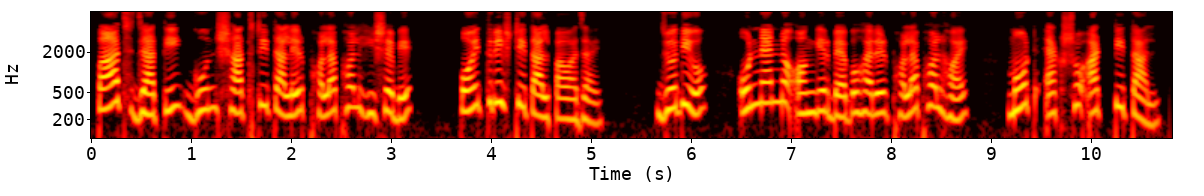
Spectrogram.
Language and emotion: Bengali, neutral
